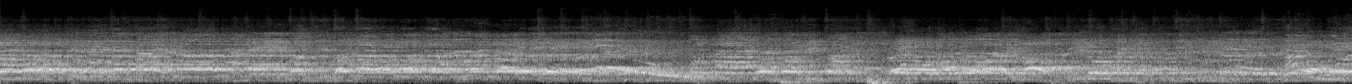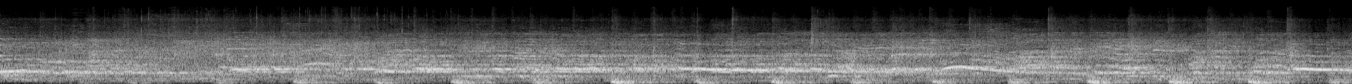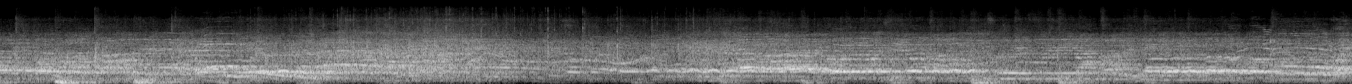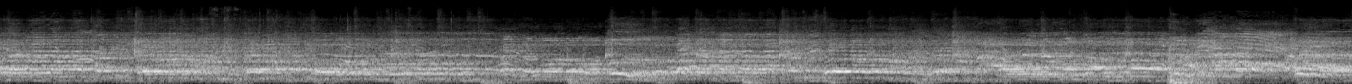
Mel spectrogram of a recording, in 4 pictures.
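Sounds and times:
group of voices singing: 0.0s - 54.0s.

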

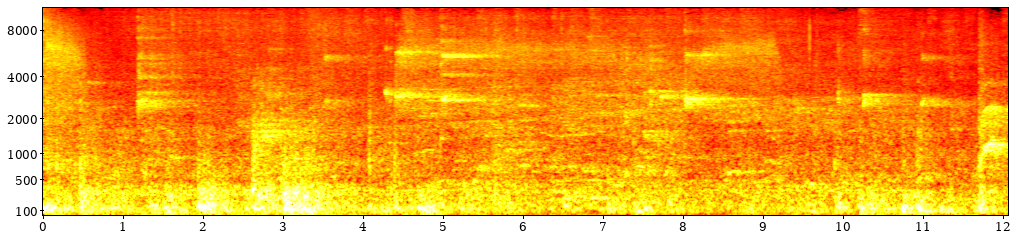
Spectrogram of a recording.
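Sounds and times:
players' voices: 2.3s - 11.8s.

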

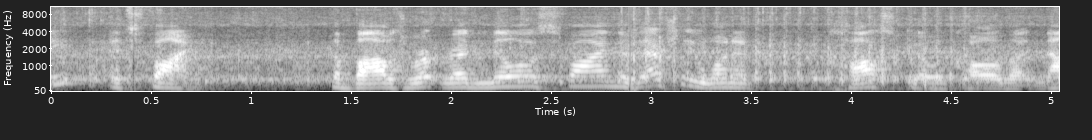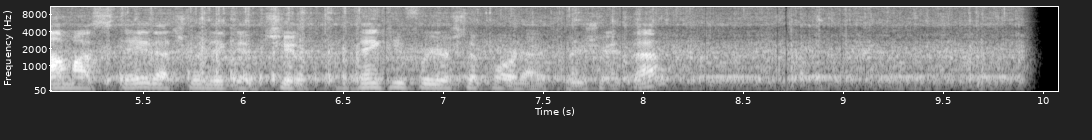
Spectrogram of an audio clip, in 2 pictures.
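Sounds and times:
electric hand mixer whirring: 0.0s - 10.0s.

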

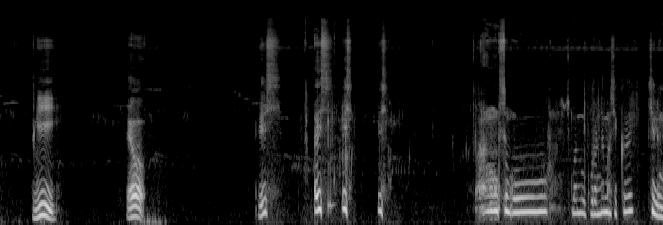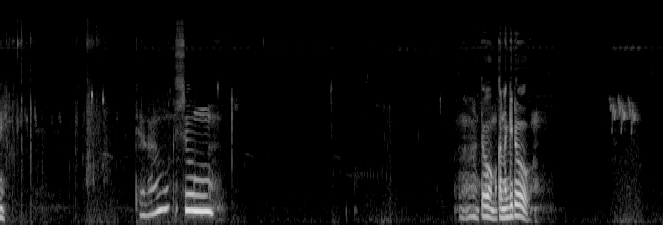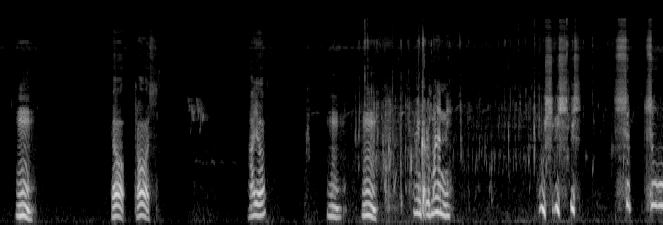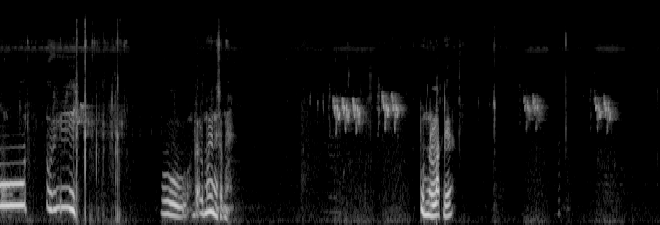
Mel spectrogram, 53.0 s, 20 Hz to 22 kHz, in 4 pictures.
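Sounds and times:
small bird chirping: 0.0s - 52.9s
faint clicks: 17.6s - 20.3s, 48.9s - 49.9s.

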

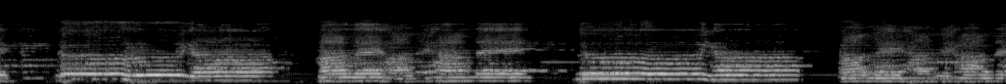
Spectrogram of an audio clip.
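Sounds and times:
man singing a chant: 0.0s - 10.0s.

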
